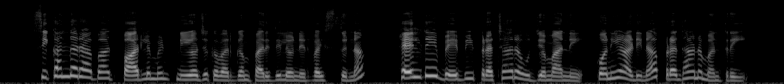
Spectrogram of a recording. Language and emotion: Telugu, neutral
